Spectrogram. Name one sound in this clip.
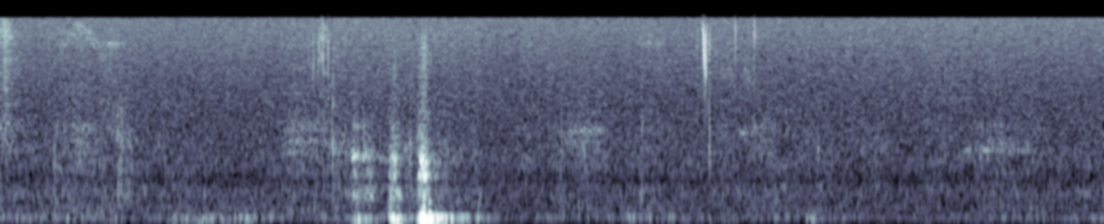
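A man speaks quietly through a microphone.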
